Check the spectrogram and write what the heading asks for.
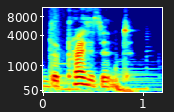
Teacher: l'accentuation est sur le début du mot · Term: l'accent tonique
